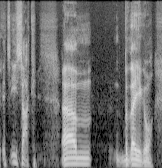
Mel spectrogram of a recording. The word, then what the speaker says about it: Isak: not isaac or isaac i've heard many people pronounce it isaac as in chris isaac it's not it's isak um but there you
